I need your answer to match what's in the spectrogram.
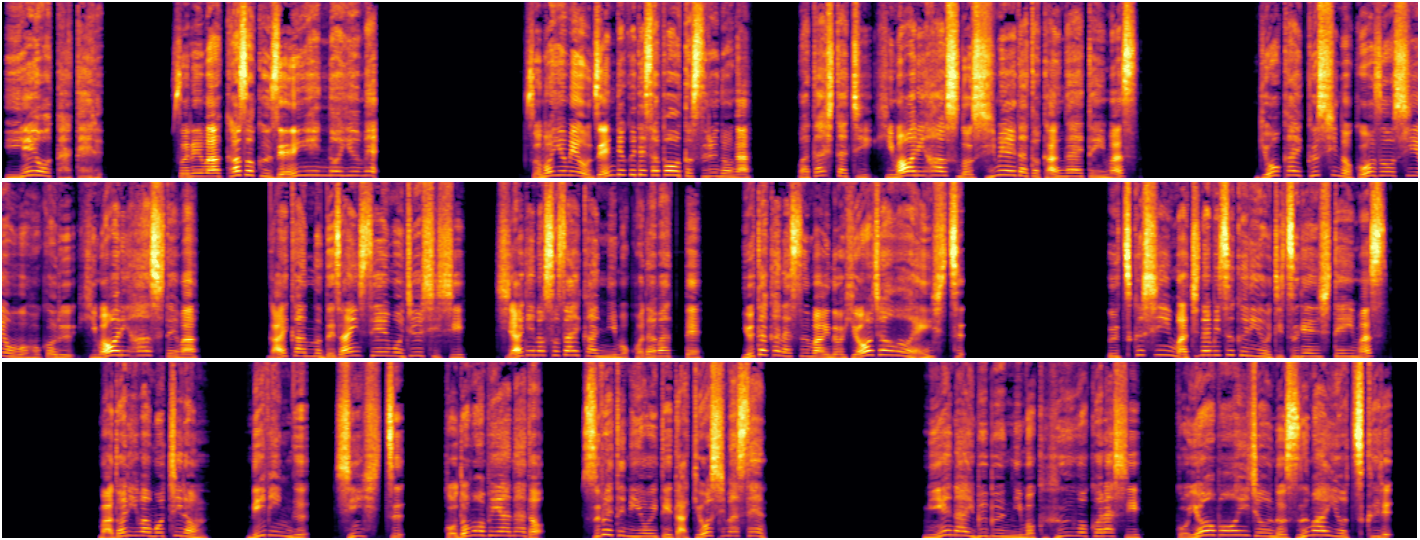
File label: female; 不動産のCM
